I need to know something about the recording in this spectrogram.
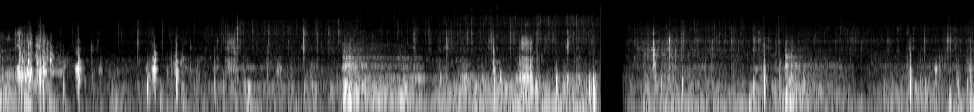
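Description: Water swishes and rumbles, heard from underwater.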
